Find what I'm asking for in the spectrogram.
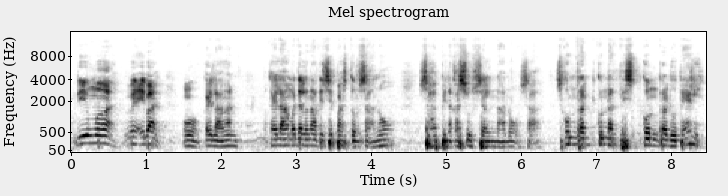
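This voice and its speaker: Man, Filipino accent, pastor, sermon, high-pitched, bright, humorous, emphatic. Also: brisk, a little hiss or hum. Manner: conversational, joking, switching between Tagalog and English, rising emphatic peaks.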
